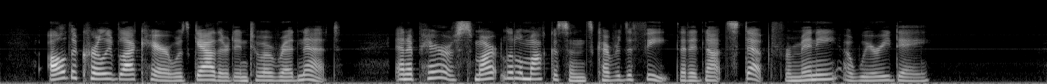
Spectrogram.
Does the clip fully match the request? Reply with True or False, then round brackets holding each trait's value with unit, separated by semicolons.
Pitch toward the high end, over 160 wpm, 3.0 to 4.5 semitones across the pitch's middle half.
False (200 Hz; 170 wpm; 5.0 semitones)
